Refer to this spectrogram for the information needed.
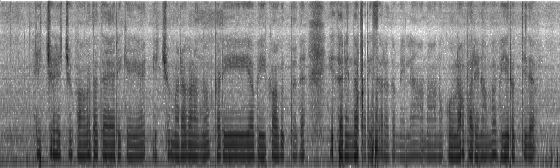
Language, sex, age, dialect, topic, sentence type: Kannada, female, 56-60, Mysore Kannada, agriculture, statement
